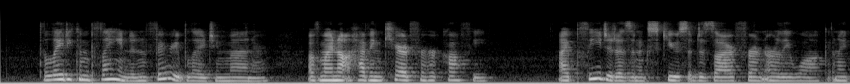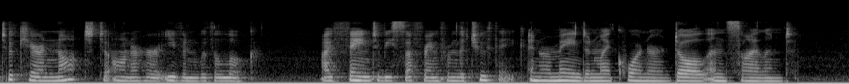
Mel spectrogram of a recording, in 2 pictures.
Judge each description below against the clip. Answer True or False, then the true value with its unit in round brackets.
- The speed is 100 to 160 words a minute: False (195 wpm)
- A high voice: False (170 Hz)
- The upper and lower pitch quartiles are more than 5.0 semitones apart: False (2.6 semitones)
